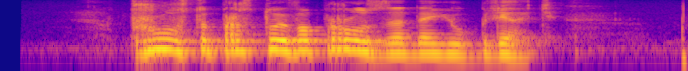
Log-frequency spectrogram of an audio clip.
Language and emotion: Russian, angry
